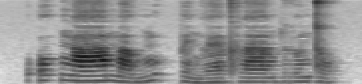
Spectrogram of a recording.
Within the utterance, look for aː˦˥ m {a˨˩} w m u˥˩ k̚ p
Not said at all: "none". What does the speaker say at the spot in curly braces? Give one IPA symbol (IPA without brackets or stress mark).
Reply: a˩˦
